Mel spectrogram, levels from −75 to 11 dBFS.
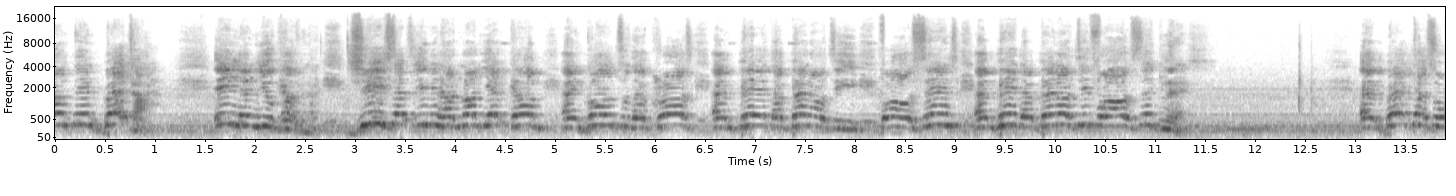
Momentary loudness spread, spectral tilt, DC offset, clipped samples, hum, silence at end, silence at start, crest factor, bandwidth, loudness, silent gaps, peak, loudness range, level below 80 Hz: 15 LU; -3.5 dB/octave; under 0.1%; under 0.1%; none; 0 s; 0 s; 18 dB; 18 kHz; -24 LUFS; none; -8 dBFS; 3 LU; -60 dBFS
